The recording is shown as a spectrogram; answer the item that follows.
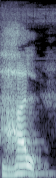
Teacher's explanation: ہا کو حلق کے نچلے والے حصے سے پڑھیں گے۔ حل اتاک، تا کے اوپر کھڑی زبر 2 حرکات لمع کرنا ہے۔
